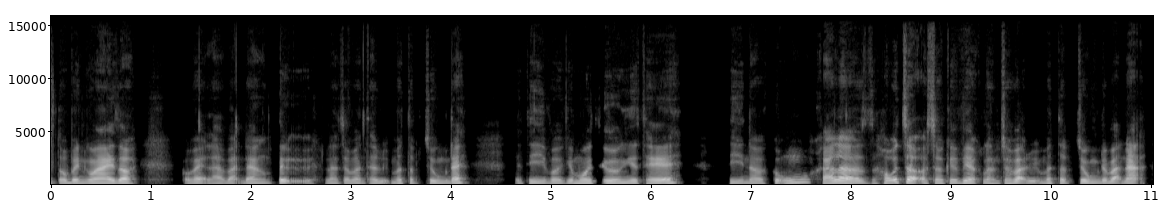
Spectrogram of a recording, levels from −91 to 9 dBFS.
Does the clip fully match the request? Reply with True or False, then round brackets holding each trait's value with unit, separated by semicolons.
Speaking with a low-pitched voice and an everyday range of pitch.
False (130 Hz; 6.5 semitones)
